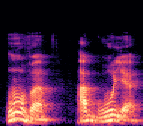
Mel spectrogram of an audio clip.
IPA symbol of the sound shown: u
